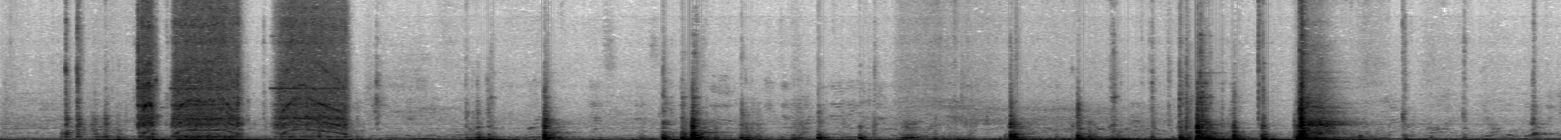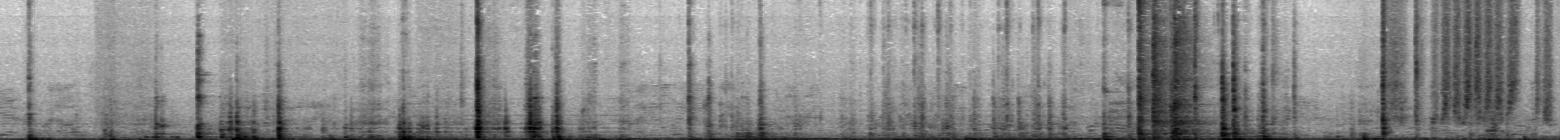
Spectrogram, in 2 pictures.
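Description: A cordless drill running in short bursts as a shower fixture is screwed to a cedar wall panel, with scattered clicks and knocks of the metal rail and brackets being handled and fitted. The loudest knock comes about twelve seconds in.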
